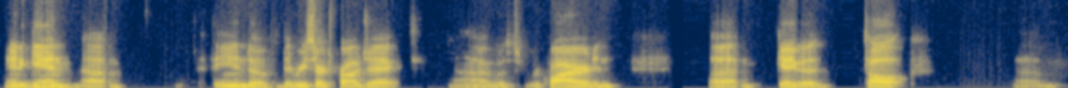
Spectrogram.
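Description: A young man presenting slides in a seminar talk over a video call, halting and full of fillers. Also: medium pitch, fairly even intonation, creaky, a bit bright, highs cut off. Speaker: guest speaker.

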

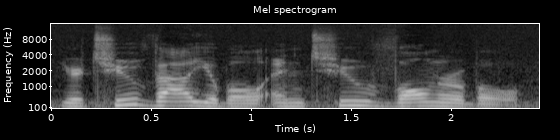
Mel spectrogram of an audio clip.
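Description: A man's voice: a little high, moderate pace, natural voice. Man acting blunt rebel mentor, faint hum. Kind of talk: amateur radio play acting. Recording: faint hum and background noise.

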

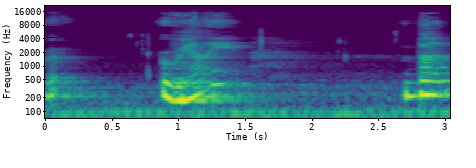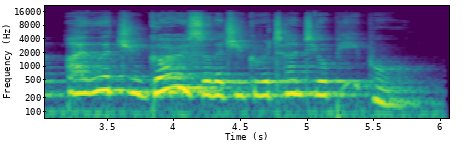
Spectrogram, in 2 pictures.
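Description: A woman voicing a regal, possessive yet tender spider queen in an ASMR roleplay, soft and deliberate in manner. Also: fairly high pitch, sing-song. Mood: relieved. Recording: roomy, echoing cave-like reverb.

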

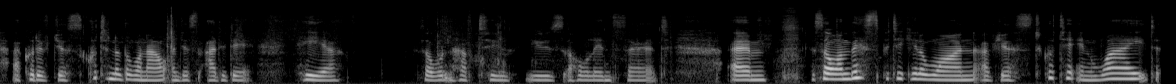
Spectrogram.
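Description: A chatty woman from the UK shows off her handmade cards with a stuffy, congested voice. She rambles casually with many fillers, speaking at a middling pitch off camera. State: congested, coming down with a cold. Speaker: craft vlogger. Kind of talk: casual show-and-tell.

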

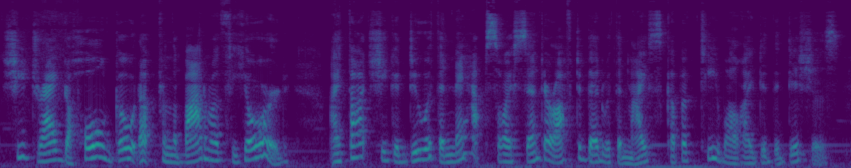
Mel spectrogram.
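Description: A woman voicing a kind, polite young Viking boy who speaks softly. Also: on the low side, lively intonation, moderate pace, breathy edge, faint music behind, heavily acted. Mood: gentle. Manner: gentle, polite and soft-spoken.

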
